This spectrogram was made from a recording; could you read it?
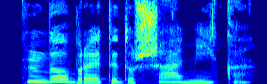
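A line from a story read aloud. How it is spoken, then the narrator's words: Sighing. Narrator (Russian): вздохнул герцог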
